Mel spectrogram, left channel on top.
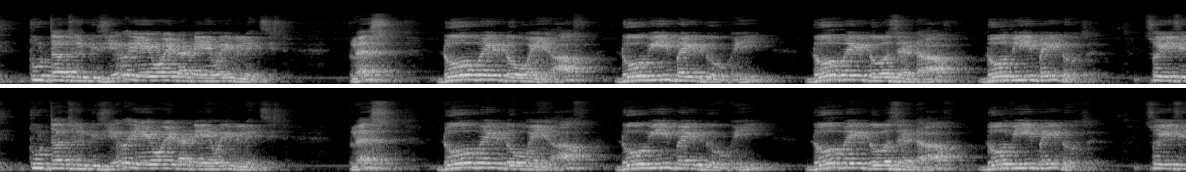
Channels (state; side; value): normal; both; correlation 0.48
